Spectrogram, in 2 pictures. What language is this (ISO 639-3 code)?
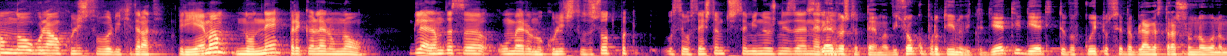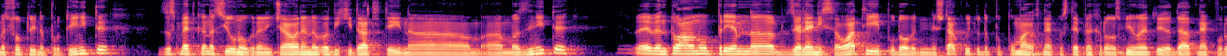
bul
